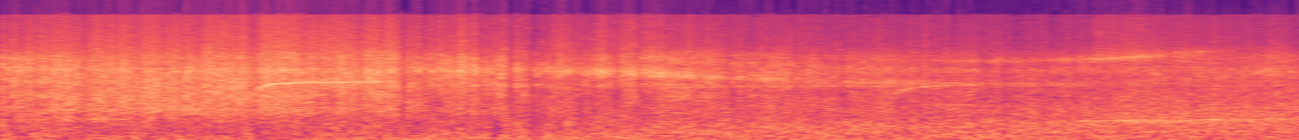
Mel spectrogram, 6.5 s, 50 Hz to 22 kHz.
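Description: F-16 jet engines running as the jets taxi: a loud, steady noise with short rising whines now and then.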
